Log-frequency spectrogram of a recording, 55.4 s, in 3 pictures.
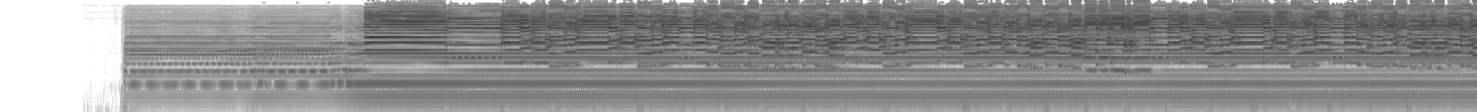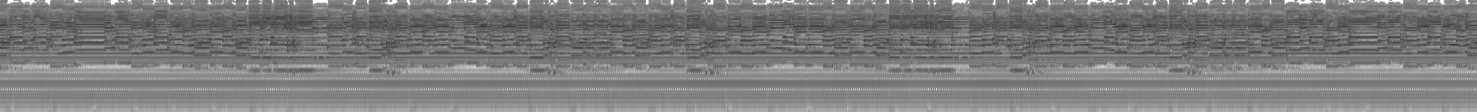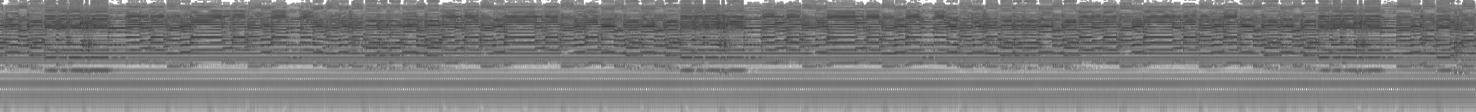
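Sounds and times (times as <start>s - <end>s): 
jig tune: 1.6s - 55.3s.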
